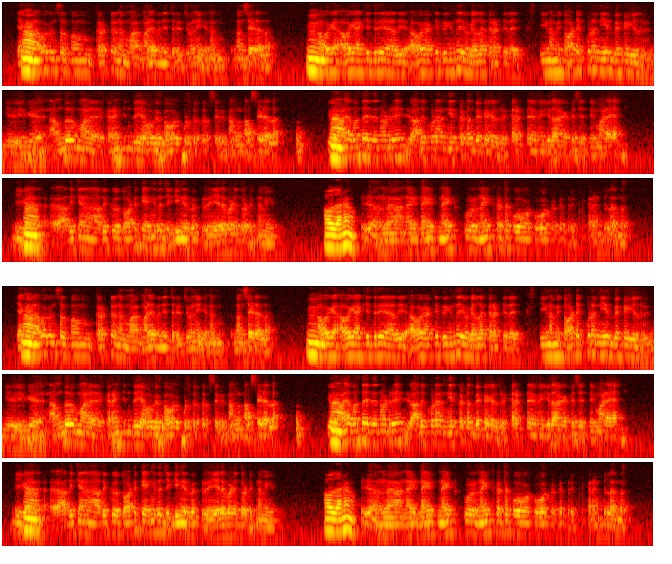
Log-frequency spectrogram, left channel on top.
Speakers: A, on the right; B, on the left.
A: ಯಾಕಂದ್ರೆ
B: ಹ್ಮ್
A: ಅವಾಗ ಒಂದ್ ಸ್ವಲ್ಪ ಕರೆಕ್ಟ್ ನಮ್ ಮಳೆ ಬಂದಿತ್ರಿ ಜೂನಿಗೆ ನಮ್ ನಮ್ ಸೈಡ್ ಎಲ್ಲಾ
B: ಹ್ಮ್
A: ಅವಾಗ ಅವಾಗ ಯಾಕೆ ಹಾಕಿದ್ರಿ ಅದ ಅವಾಗ ಹಾಕಿದಿಂದ ಇವಾಗೆಲ್ಲ ಕರೆಕ್ಟ್ ಇದೈತ್ ಈಗ ನಮ್ ತೋಟಕ್ ಕೂಡ ನೀರ್ ಬೇಕಾಗಿಲ್ರರಿ ನೀ ಈಗ ನಮ್ದು ಕರೆಂಟ ಇಂದು ಯಾವಾಗ ಅವಾವಾಗ ಕೊಡ್ತಿರ್ತಾರೆ ಸರಿ ನಮ್ ನಮ್ ಸೈಡೆಲ್ಲ ಇವ
B: ಹಾ
A: ಮಳೆ ಬರ್ತಾ ಇದದೆ ನೋಡ್ರಿ ಅದ ಕೂಡ ನೀರ್ ಕಟ್ಟೋದ್ ಬೇಕಾಗಿಲ್ರರಿ ಕರೆಕ್ಟ್ ಟೈಮ್ ಇದಾಗಕಚತಿ ಮಳೆ ಈಗ
B: ಹಾ
A: ಅದಕ್ಕ ಏನ ಅದಕ್ ತೋಟಕ್ಕೆ ಹೆಂಗಿದೆ ಜಿಗ್ಗನ್ ಇರ್ಬೇಕ ರೀ ಎಏಲೆಬಳ್ಳೆ ತೋಟಕ್ಕೆ ನಮಗೆ
B: ಹೌದಾನ
A: ಎಂಗ ನೈ ನೈಟ್ ನೈಟ್ ನೈಟ್ ಕಟ್ಟಕ್ ಹೋಗ ಹೋಗಕಕತ್ ರೀ ಕರೆಂಟ್ ಇಲ್ಲ ಅಂದ್ರೆ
